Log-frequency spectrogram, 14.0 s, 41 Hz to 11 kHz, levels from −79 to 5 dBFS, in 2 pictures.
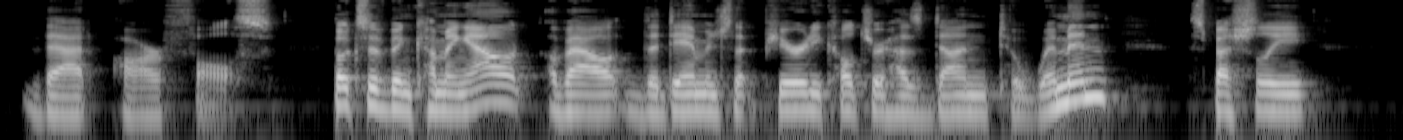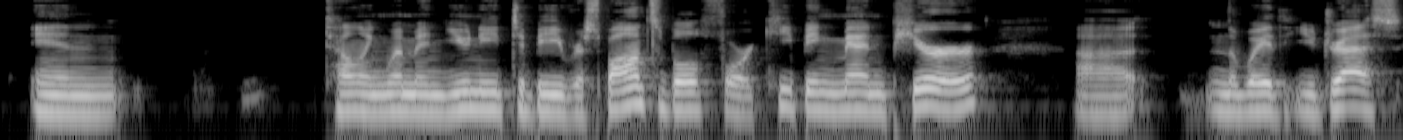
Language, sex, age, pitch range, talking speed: English, male, 20-39, 125-150 Hz, 165 wpm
